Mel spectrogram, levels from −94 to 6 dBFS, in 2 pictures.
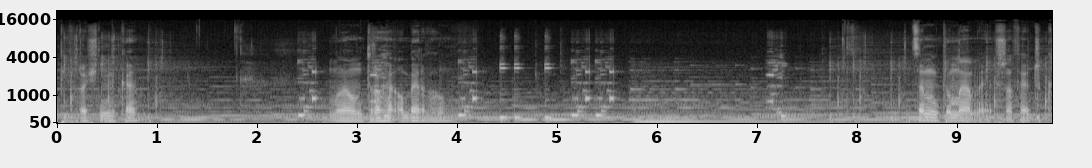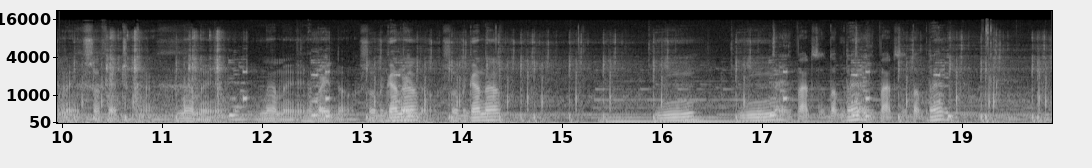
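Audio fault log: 9.98 s to end: doubled audio track, likely from a slower second capture path mixing in. An equally loud, dry copy trails about 0.7 s behind, entering abruptly.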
